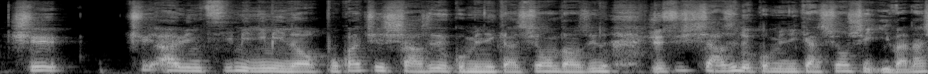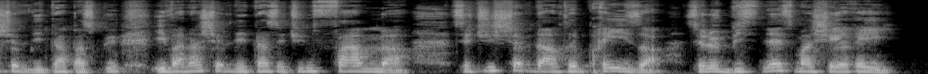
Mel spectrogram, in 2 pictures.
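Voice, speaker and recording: A man rants to his live-stream audience at a breakneck clip, doubling back on his own phrases. His voice has a husky, slightly raspy edge. It is casual, unscripted chat aimed at viewers. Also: medium pitch. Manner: rapid, animated ranting with repeated phrases.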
